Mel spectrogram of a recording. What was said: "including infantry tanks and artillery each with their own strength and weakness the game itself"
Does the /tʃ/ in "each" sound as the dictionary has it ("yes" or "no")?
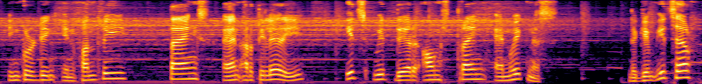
no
